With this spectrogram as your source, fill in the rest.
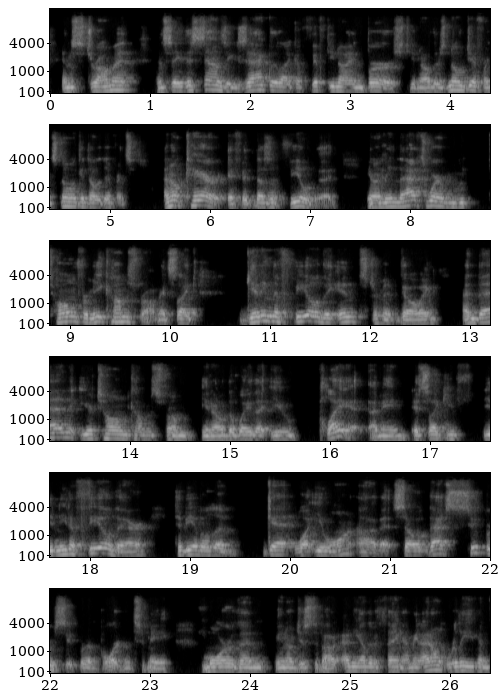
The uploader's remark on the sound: Remote Zoom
